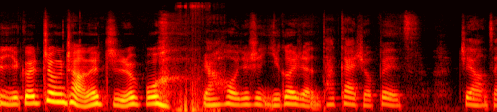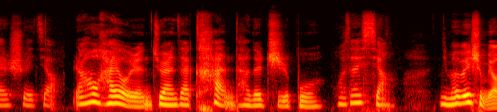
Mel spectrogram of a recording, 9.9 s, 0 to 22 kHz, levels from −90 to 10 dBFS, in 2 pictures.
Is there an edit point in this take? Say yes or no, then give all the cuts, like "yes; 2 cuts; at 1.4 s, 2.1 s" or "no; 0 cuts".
yes; 3 cuts; at 1.9 s, 5.6 s, 8.2 s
